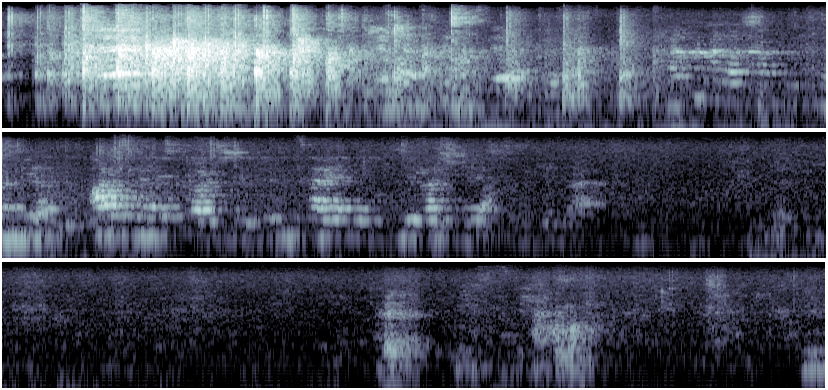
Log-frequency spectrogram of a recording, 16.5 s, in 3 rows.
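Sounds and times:
audience applause: 0:00.0 - 0:04.5
person speaking: 0:02.3 - 0:07.6.

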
